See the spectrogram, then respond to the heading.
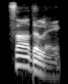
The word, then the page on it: fatherly: British English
